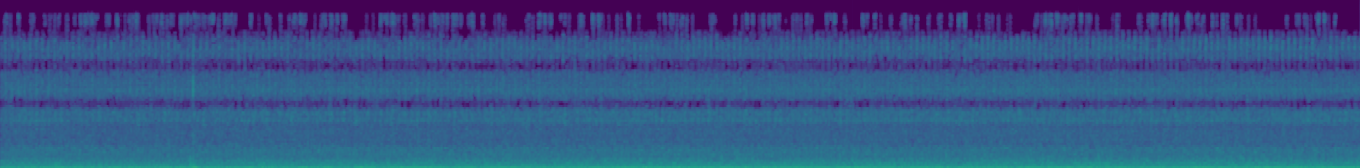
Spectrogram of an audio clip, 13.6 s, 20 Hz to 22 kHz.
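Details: 1985 Volvo 245, B230F with LH2.2 injection: low idle with uneven, lumpy beat and stumbles; cylinders one and two running cooler, misfire from clogged injectors and a leaking fuel pressure regulator.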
